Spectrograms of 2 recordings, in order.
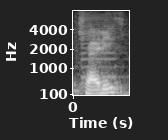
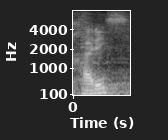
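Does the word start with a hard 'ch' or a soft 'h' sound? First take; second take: hard ch; soft h. First: It starts with a hard English-style 'ch' sound. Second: It starts with a soft breathy 'h' sound. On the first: The speaker calls it wrong. "es porque la pronunciación en inglés así es" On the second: The speaker calls it right. "Pero debe ser haris"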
